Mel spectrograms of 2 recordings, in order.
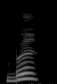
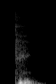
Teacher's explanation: Я сейчас покажу, например, «б». Если вы это «б» скажете шепотом, вы будете потрясены, оно превратится в другой звук.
